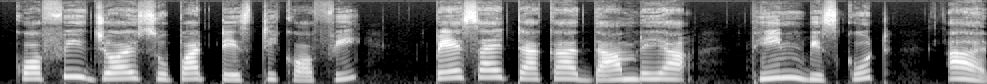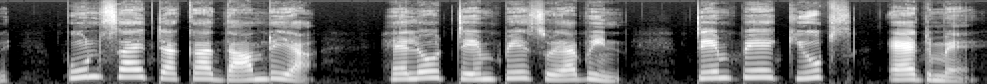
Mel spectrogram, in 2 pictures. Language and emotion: Santali, neutral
